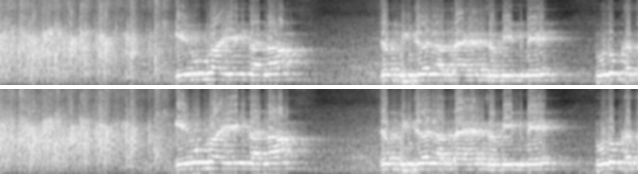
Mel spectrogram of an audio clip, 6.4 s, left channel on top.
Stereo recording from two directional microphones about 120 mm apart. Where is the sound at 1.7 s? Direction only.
35° right (ahead or behind).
